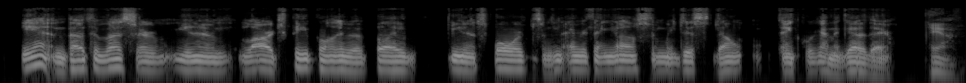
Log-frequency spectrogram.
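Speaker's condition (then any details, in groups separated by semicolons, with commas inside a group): Primary progressive multiple sclerosis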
